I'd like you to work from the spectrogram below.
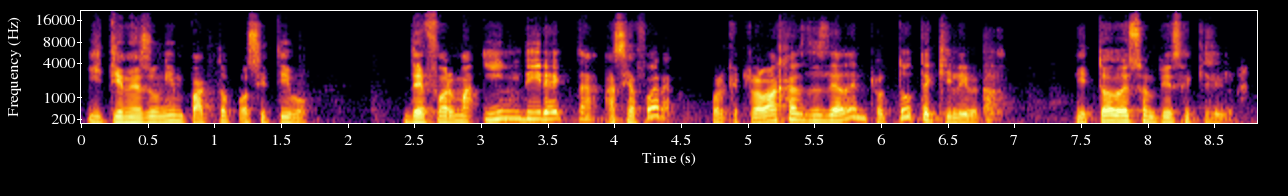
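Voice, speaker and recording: A man, a coach, explaining ideas to an interviewer in a lively conversational way, often posing questions and answering them himself. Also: medium pitch, a little fast, a little hiss or hum. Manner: animated, asks and answers own questions. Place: café.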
